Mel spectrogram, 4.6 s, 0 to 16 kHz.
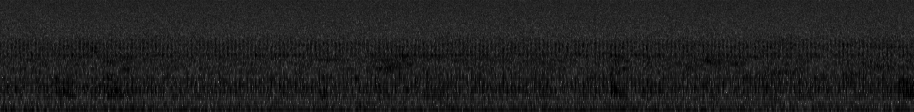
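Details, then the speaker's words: Vintage Healing L401E valve radio brought up slowly on a variac (180–220 V): steady low mains hum with rough hissy distortion, still humming despite three-pin lead, needs an earth; 6AR7 valve suspected faulty, to be replaced. "can hear the hum and it's coming in so that's at 180 220 and it's still humming pretty badly but not quite as badly so it obviously needs an Earth on it"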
